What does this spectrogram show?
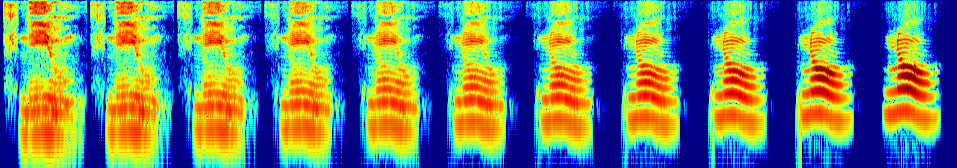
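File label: Proto-Indo-European h1neun to Persian noh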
